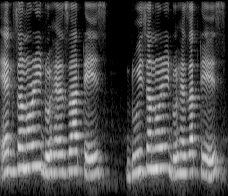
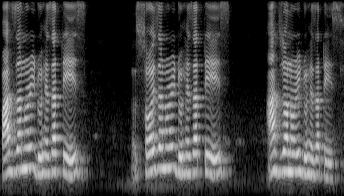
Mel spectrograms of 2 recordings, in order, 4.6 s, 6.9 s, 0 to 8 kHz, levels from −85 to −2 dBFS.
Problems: constant background noise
